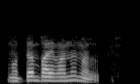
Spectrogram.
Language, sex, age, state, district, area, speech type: Telugu, male, 18-30, Telangana, Mancherial, rural, conversation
